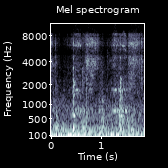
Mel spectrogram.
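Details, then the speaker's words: Lexus RX350, engine off, timing chain turned by hand with the faulty right-bank VVT-i cam phaser: irregular sharp clicks and snaps as it flicks back and forth, lock pin not holding at all; phaser rattles at startup. "смотрим когда крутим неработающий фазовращатель смотрите как обстреливает вот на правой зала велики вообще не держит"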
